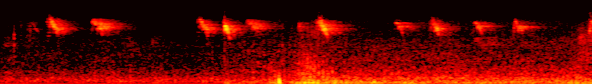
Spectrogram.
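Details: Sparrow bathing at a terracotta water feeder, giving high descending chirps about once a second, with a couple of sharp clicks and a low rumble of background noise.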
